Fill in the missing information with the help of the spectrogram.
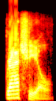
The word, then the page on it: brachial: American English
